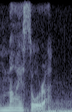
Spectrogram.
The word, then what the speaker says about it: Maiasaura: Now that you can exert more control over embryonic hormones, it's time to synthesize your first male Maiasaura. Just think, Maiasaura. generations of That's how you dinosaurs pronounce it.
